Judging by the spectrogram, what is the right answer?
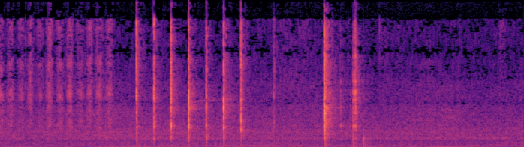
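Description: Hard cheese rasped over a flat hand grater in short even strokes for the first second or so, then a run of about six sharp taps and three more a little later as the grater is handled, over a steady low hum.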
